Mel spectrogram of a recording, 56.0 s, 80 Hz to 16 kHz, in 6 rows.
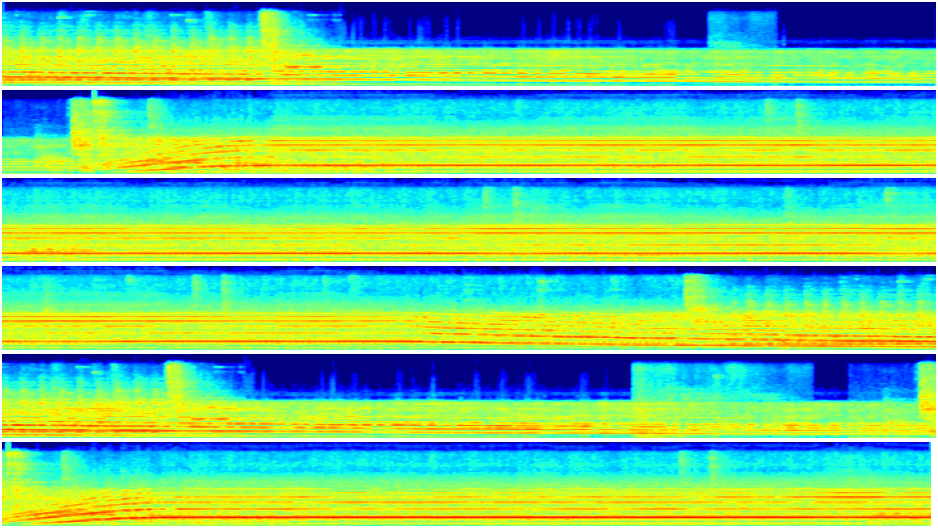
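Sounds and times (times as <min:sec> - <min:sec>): air-raid siren wailing: 0:00.0 - 0:55.9.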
